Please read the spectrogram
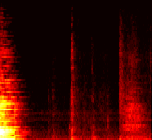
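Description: Piano accordion's right-hand reeds sounding a held E, the last note of a short grace-note figure, released about half a second in; then only faint room tone.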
